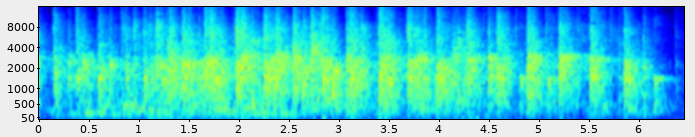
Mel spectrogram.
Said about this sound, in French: Des applaudissements spéciaux pour la personne qui a dessiné les margaritas, qui a créé le logo.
